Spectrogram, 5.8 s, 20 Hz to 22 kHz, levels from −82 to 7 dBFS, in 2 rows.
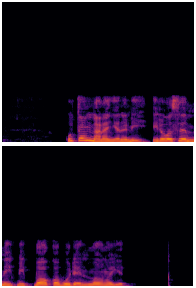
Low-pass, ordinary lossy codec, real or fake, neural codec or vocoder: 7.2 kHz; MP3, 64 kbps; fake; codec, 16 kHz, 4 kbps, FunCodec, trained on LibriTTS, 50 frames a second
